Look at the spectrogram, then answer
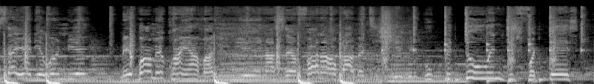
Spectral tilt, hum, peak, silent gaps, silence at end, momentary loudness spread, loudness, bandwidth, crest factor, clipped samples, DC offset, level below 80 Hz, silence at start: -5.5 dB/octave; none; 0 dBFS; none; 0 s; 5 LU; -13 LUFS; 16.5 kHz; 12 dB; under 0.1%; under 0.1%; -18 dBFS; 0 s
